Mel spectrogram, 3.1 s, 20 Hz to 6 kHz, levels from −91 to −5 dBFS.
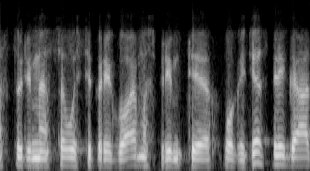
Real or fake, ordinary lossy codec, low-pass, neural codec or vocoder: fake; Opus, 24 kbps; 5.4 kHz; vocoder, 24 kHz, 100 mel bands, Vocos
